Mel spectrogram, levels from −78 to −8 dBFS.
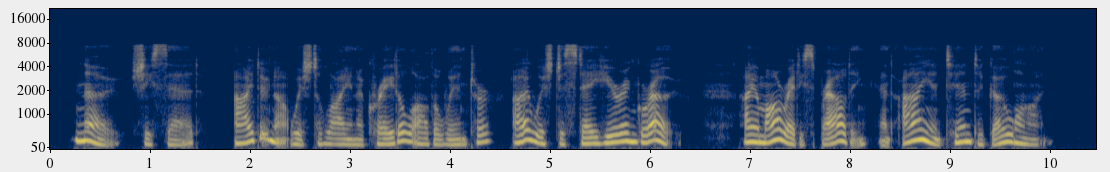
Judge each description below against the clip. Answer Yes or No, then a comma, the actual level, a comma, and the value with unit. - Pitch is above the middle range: No, medium, 180 Hz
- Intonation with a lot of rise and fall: Yes, wide, 6.7 semitones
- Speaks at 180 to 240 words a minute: Yes, average, 185 wpm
